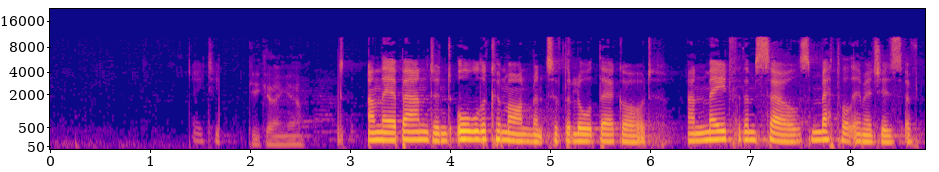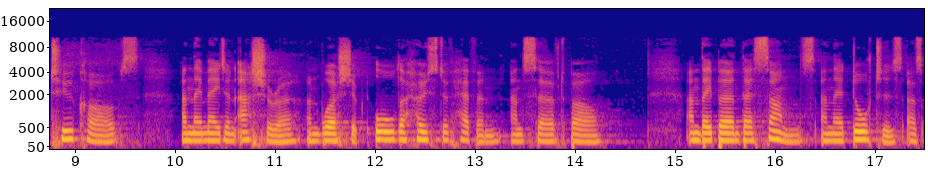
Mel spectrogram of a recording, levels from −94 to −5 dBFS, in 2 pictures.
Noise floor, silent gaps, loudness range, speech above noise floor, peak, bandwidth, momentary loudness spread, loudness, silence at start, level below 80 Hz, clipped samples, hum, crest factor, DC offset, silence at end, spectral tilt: -67 dBFS; none; 3 LU; 44 dB; -6 dBFS; 10.5 kHz; 11 LU; -23 LUFS; 1.45 s; -50 dBFS; under 0.1%; none; 18 dB; under 0.1%; 0 s; -6 dB/octave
